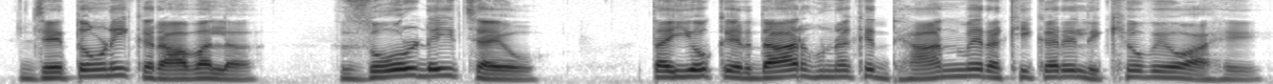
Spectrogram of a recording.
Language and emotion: Sindhi, neutral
